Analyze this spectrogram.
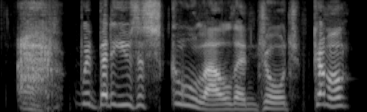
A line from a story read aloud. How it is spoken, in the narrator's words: yawning, and said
